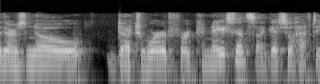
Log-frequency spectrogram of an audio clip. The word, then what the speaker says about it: connascence: yeah I actually uh didn't know how to pronounce it until I heard um a guy named Jim O'Brien give a talk on it and he said conance so I assume that's the correct way to to talk about it and then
